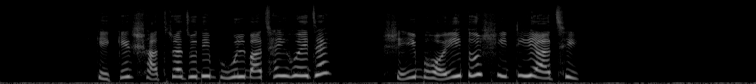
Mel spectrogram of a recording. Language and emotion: Bengali, fearful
